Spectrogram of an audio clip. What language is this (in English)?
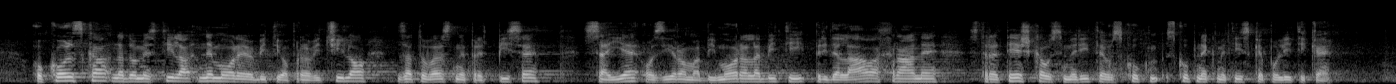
Slovenian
